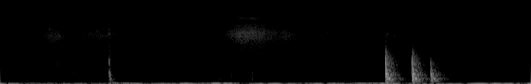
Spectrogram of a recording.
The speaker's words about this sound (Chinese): 进来进来，进我房间不用敲门啊，真是的。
